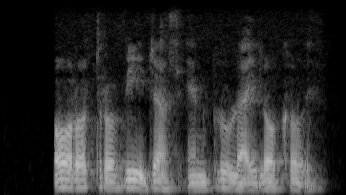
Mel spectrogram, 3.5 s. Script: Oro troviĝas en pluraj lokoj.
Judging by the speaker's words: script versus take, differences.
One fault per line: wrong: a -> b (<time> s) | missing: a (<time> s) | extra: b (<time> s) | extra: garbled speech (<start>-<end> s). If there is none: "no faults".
no faults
